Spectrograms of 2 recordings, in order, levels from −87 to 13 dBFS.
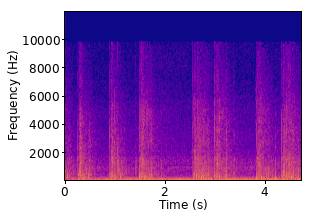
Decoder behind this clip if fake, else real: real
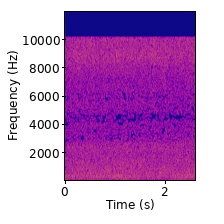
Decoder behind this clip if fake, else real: real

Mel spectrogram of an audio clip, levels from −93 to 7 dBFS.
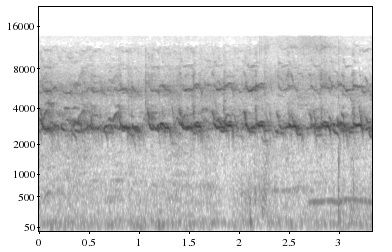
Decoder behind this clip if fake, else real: real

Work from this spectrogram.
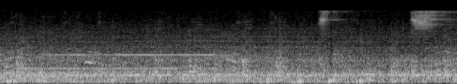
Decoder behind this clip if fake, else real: real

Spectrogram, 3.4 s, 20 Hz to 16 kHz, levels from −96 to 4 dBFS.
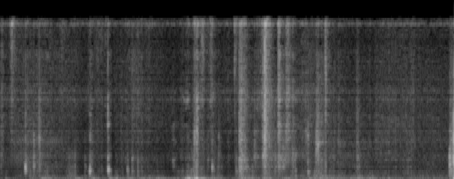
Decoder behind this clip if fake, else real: fake, codec, SNAC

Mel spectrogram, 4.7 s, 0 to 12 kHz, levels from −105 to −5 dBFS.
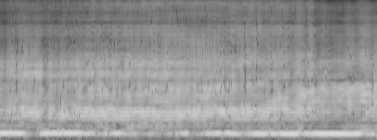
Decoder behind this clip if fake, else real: fake, vocoder, BigVGAN v2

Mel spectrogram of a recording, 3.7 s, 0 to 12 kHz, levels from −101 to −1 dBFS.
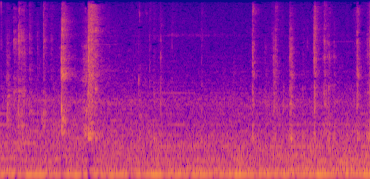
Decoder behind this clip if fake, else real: real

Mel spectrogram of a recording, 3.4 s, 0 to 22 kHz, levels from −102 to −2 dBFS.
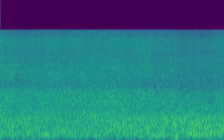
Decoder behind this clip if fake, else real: fake, vocoder, Vocos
